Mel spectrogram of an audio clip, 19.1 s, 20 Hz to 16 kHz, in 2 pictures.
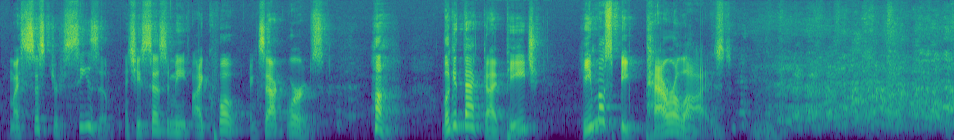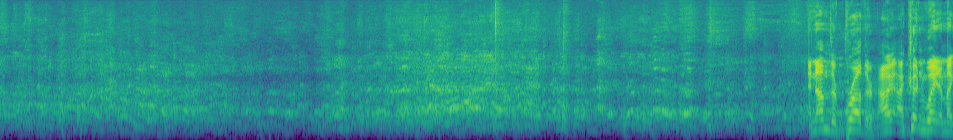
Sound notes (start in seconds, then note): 7.4 audience laughing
